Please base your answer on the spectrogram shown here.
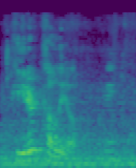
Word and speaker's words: Khalil: Peter Khalil. Thank you. How do you spell it? K-H-A-L-I-L. You sound like the writer. Like Khalil Gibran, the poet, yeah. Okay. That's the way it sounds.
